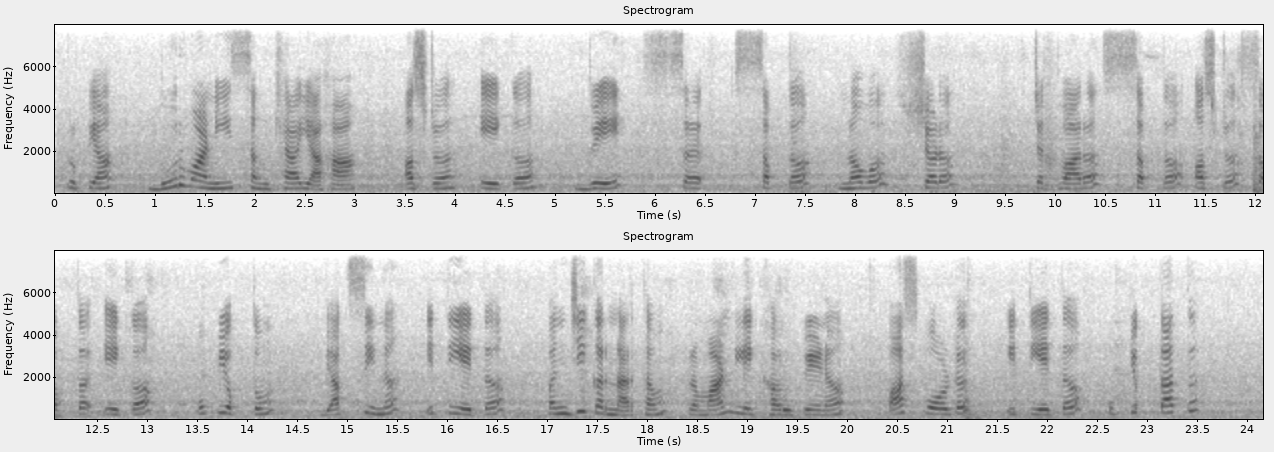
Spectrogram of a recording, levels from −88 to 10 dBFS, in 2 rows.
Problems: constant background noise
